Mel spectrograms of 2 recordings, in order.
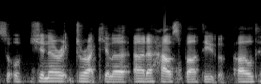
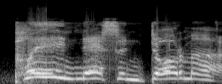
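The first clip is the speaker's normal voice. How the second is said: mock shrill, very high, loud shout; 11 semitones higher, 5 dB louder than usual. Telling a concert story, quoting a man in the audience: retelling a shout. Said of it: "a guy stands up and shouts".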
